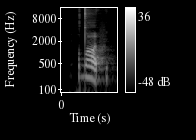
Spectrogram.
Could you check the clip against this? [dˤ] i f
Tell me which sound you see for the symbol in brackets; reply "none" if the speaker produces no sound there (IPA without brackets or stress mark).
dˤ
